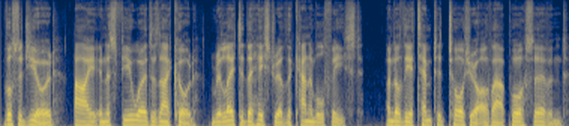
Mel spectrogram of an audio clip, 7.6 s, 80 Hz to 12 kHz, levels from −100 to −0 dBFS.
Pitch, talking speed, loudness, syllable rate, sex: 100 Hz, 205 wpm, -19 LUFS, 5.7 syllables/s, male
